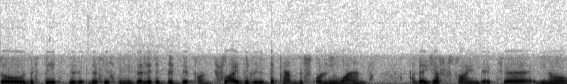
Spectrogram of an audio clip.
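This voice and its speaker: In an Arabic accent, a man speaks at a fairly quick pace with ordinary pitch variation. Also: medium pitch for a man. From Egypt. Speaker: university alumnus. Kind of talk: interview. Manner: halting, many fillers.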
